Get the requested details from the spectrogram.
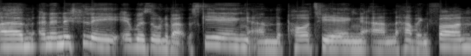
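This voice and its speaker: On a very clean recording with a silent background, a woman speaks with a British accent. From England, London. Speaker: cancer exercise coach. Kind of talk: interview.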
